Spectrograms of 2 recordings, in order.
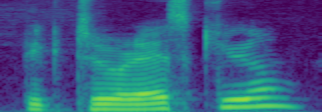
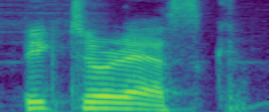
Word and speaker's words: picturesque: taste and this gave the houses a very picture rescue how to pronounce picturesque picturesque look now how houses um if you s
